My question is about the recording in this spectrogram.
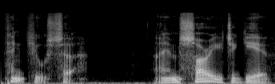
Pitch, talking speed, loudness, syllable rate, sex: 90 Hz, 175 wpm, -21 LUFS, 4.9 syllables/s, male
